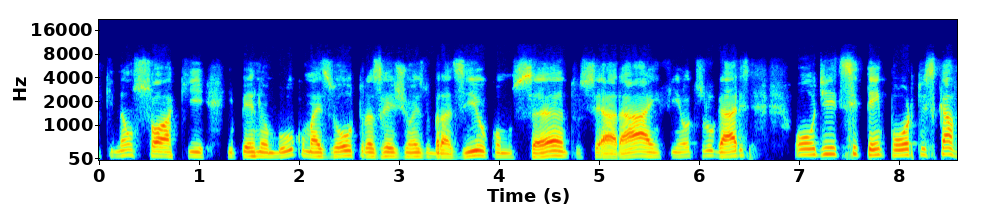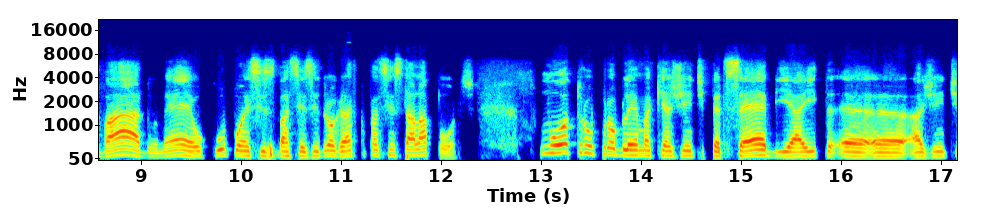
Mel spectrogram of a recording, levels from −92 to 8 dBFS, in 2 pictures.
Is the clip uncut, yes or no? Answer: yes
